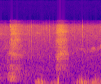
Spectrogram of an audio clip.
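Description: A man sniffling as if crying: two short, sharp sniffs about a second apart, the first trailing into a brief falling moan.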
